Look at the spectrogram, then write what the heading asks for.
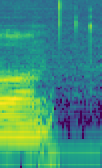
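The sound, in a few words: computer keyboard key being pressed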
